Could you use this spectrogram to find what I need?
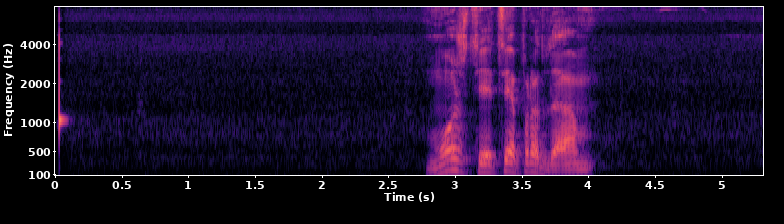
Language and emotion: Russian, neutral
